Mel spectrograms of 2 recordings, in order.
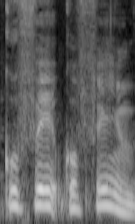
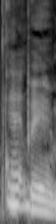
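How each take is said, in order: First: The middle consonant is a soft f sound. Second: The middle consonant is a hard p sound. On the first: The speaker calls it right. "הרבה קופים" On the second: The speaker calls it wrong. "ולא קופים"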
